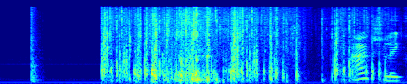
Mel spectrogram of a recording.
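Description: Bricks crash and clatter down into a pile.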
